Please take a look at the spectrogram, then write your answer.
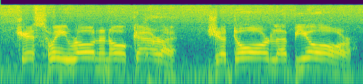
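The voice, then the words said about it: French with strong Cork accent, Ronan O'Gara. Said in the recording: “Learn French the Ronan O'Gara way ... speaking the world's sexiest language, French, with a strong Cork accent”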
